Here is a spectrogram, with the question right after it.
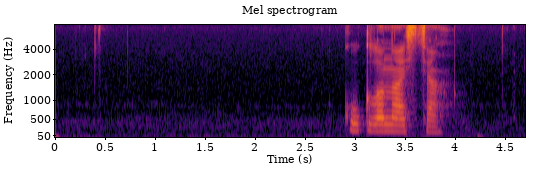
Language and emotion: Russian, neutral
